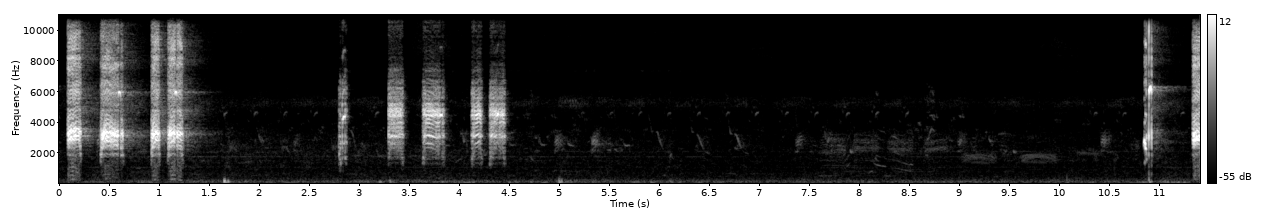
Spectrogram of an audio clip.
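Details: Black francolin, natural recording for getting a kept bird to call: two loud grating phrases of rasping, buzzy notes several seconds apart. Soft twittering of other small birds in between, and a sharp note at the end.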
